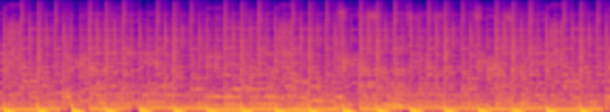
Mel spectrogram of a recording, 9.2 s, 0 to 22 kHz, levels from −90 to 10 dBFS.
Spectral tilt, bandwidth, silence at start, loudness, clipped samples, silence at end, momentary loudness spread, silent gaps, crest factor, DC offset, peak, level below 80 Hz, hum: -5.5 dB/octave; over 20 kHz; 0 s; -10 LUFS; under 0.1%; 0 s; 2 LU; none; 8 dB; under 0.1%; 0 dBFS; -12 dBFS; none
